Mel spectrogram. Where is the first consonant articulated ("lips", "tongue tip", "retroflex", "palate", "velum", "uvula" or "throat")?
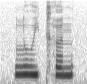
tongue tip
